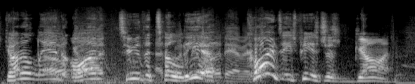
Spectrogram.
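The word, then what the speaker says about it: Taliyah: Talia?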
